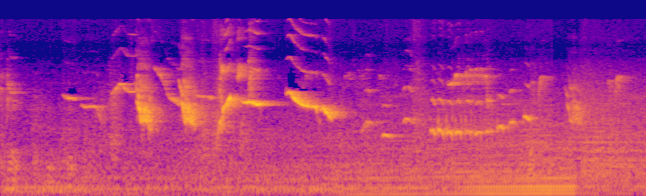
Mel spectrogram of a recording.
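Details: Oriental magpie-robin, kacer poci type, in full konslet-style song meant to provoke untrained magpie-robins. A run of loud, varied whistles and harsh sweeping notes, then softer warbled phrases with a low hum beneath.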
